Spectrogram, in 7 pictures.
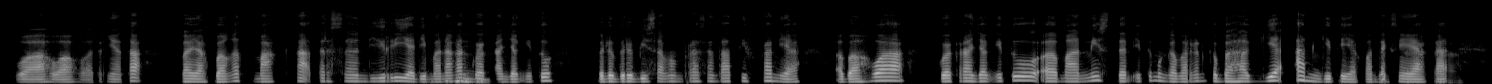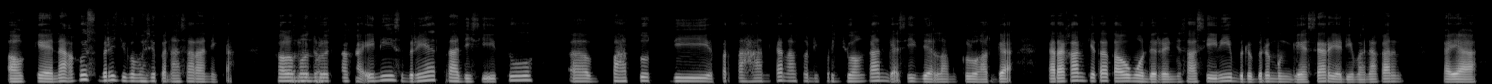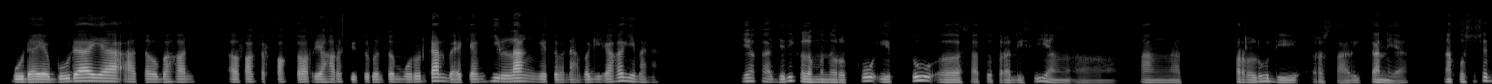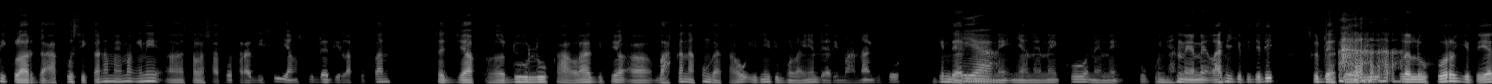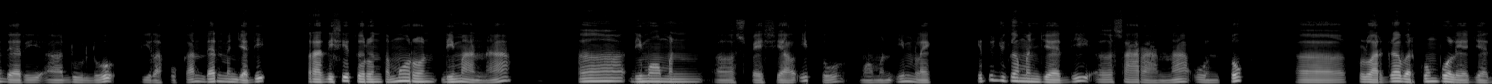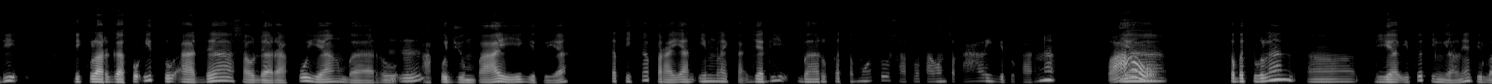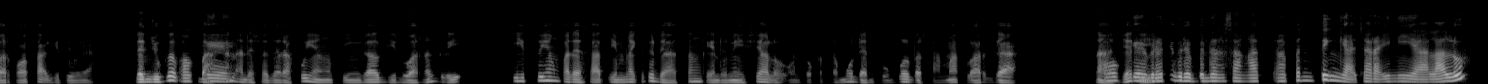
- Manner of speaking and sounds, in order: "dilestarikan" said as "direstarikan"; laugh; laughing while speaking: "punya nenek lagi gitu"; surprised: "Wow"
- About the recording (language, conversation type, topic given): Indonesian, podcast, Ceritakan tradisi keluarga apa yang selalu membuat suasana rumah terasa hangat?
